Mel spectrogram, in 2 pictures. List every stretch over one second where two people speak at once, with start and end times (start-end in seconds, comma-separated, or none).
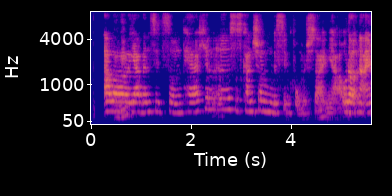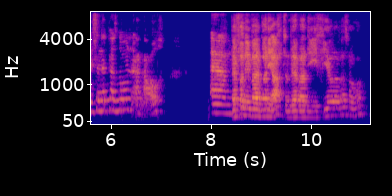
none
